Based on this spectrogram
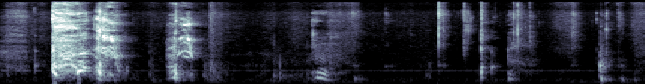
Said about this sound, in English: I might have to go in because of my cough. Because it could develop really ton bad. If it gets bad, I will have to go in.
